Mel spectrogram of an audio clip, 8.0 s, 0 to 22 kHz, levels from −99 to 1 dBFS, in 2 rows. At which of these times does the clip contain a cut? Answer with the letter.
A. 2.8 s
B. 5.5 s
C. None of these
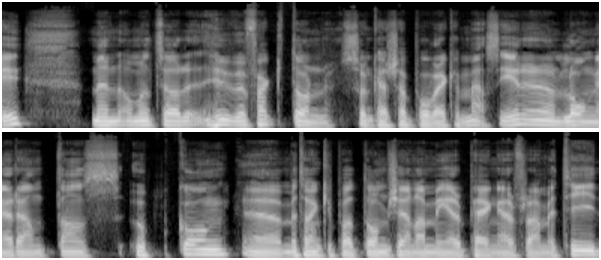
B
